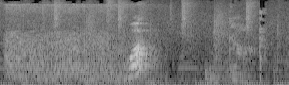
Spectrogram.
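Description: Cartoon explosion sound effect: a sudden burst of noise lasting about a second, over background music.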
